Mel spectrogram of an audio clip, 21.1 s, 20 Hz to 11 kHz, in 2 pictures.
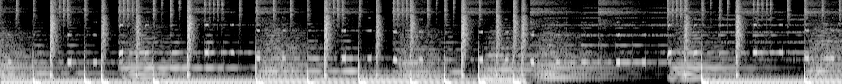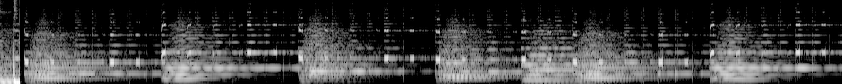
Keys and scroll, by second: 5.5 typing, 14.7 typing, 15.1 Return, 16.9-17.7 typing, 17.7 Return.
